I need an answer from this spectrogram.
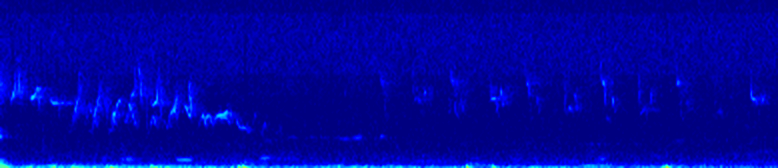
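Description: Faint small-bird chirping and twittering, many short quick calls, over a low rumble, with a few soft knocks.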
